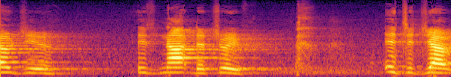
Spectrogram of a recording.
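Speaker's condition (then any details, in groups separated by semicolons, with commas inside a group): Cerebral palsy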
